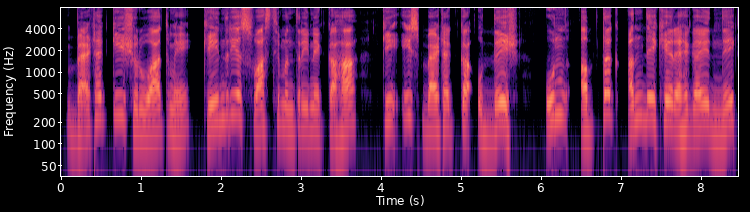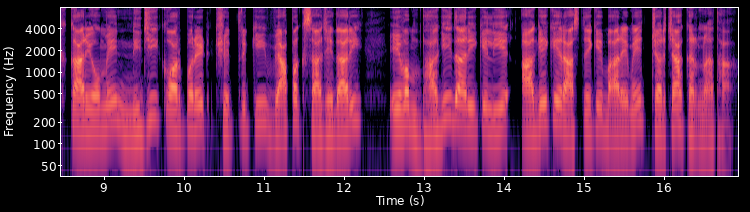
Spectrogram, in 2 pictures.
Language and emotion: Hindi, neutral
